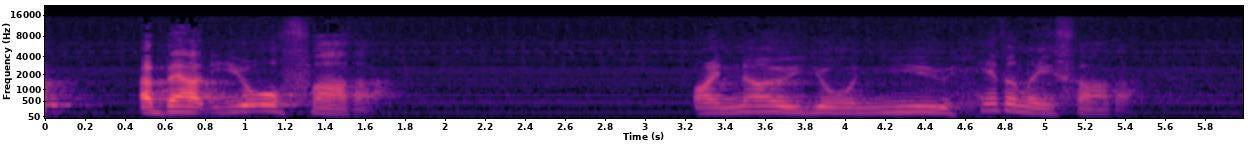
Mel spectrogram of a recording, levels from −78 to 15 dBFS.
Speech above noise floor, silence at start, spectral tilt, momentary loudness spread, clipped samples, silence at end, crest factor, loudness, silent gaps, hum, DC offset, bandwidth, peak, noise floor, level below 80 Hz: 23 dB; 0 s; -4 dB/octave; 26 LU; under 0.1%; 0 s; 24 dB; -28 LUFS; none; none; under 0.1%; 15.5 kHz; -6 dBFS; -51 dBFS; -76 dBFS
